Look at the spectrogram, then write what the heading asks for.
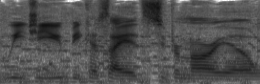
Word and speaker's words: Luigi: year cuz since it's the year of IGI or Luigi whichever way you want want to pronounce it I always pronounced it Ouija because I had Super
